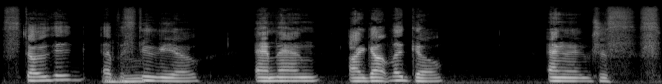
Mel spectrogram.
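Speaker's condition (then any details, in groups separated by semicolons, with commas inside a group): Cerebral palsy; congenital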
